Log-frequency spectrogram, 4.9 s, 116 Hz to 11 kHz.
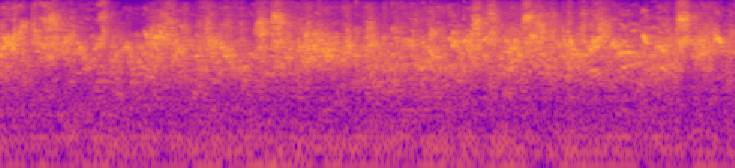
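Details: Around 40 budgerigars in a colony chirp happily in the morning, producing a constant flock chatter of scratchy, high, rapid twitters and short squawky notes, all overlapping.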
